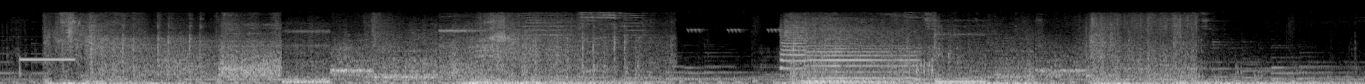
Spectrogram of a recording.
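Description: A continuous, loud train soundscape: heavy rumbling and rattling of carriages, with shrill wheel squeals and brief high horn-like tones cutting in now and then. No one speaks.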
